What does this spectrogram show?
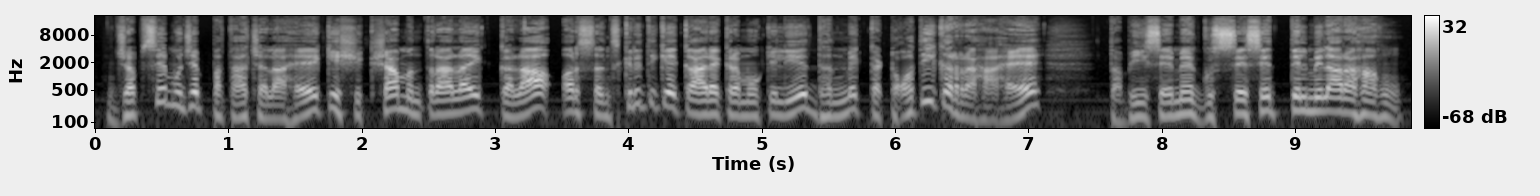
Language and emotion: Hindi, angry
